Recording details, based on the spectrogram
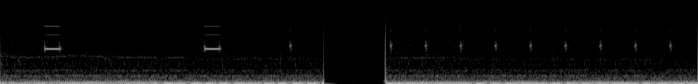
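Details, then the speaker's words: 2002 Nissan Altima 3.5 V6, one ignition coil already replaced, stutters on hard acceleration: low rumble with an uneven, puttering pulse and chime beeps; rough idle, cause unclear. "And then I'll just put it in drive here, and I'll just drift. And as I'm just drifting, I haven't given it gas yet. As I'm just drifting, the whole car is shaking."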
